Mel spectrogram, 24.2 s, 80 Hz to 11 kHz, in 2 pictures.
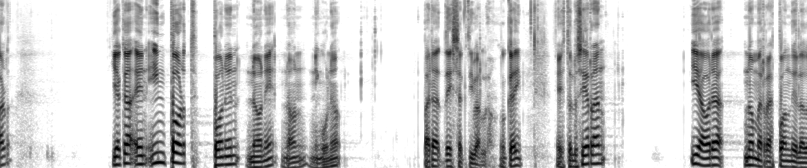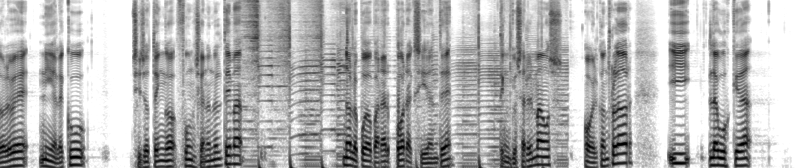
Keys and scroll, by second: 10.9 w, 12.6 typing, 16.6 w, 17.0 q, 23.4-24.1 typing.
